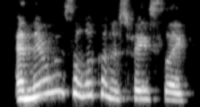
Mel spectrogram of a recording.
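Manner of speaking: ordinary talk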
